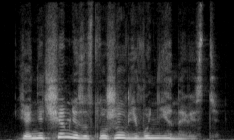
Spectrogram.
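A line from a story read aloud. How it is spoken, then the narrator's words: Snapped. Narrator (Russian): огрызнулся Огнегриф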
